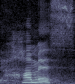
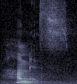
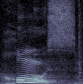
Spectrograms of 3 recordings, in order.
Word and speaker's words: hummus: as in "food" - 'huw', and the second syllable is m's-m's. 'huw-m's', 'huw-m's'. But you can also say 'hummus' and everyone will understand you. 'hummus' Or you can just go for 'humus (with an Israeli accent).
